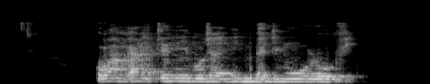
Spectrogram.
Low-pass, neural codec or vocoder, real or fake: 7.2 kHz; codec, 16 kHz in and 24 kHz out, 2.2 kbps, FireRedTTS-2 codec; fake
